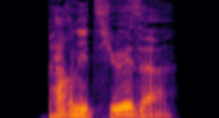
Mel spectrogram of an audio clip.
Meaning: 1. comparative degree of perniziös 2. inflection of perniziös: strong/mixed nominative masculine singular 3. inflection of perniziös: strong genitive/dative feminine singular
- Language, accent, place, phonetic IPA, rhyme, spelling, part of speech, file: German, Germany, Berlin, [pɛʁniˈt͡si̯øːzɐ], -øːzɐ, perniziöser, adjective, De-perniziöser.ogg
